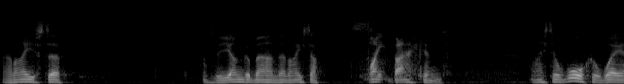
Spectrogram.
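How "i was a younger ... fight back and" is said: ordinary talk, nothing marked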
